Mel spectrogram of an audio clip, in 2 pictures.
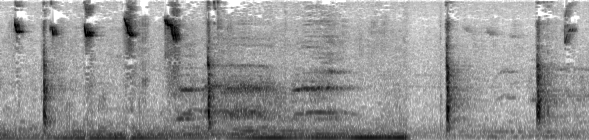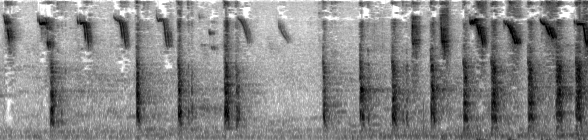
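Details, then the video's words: A pest squirrel calls its mother with bursts of thin, piercing chirps that fall in pitch, interspersed with snapping clicks. A low droning hum fills the first four seconds; the calling quickens into a dense run near the end. "THE SOUND OF A SQUIRREL CALLING ITS MOTHER"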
